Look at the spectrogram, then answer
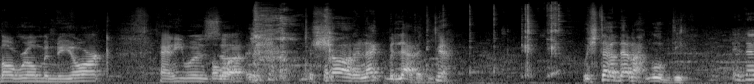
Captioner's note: non-english speech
